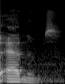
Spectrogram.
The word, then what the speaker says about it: Adnams: I've brewed with Adams a bunch of times now, a bunch of times more in the UK, and Adams came over to visit Six Point as well. Going over to Adams is fantastic. – Adams or Adnams? – Adnams, A-D.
